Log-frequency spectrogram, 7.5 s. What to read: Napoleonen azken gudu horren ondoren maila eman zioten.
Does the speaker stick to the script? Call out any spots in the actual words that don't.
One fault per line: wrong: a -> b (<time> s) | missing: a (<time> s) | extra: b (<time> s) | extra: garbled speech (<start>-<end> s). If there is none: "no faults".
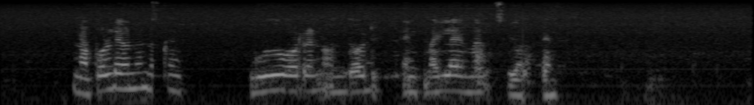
no faults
